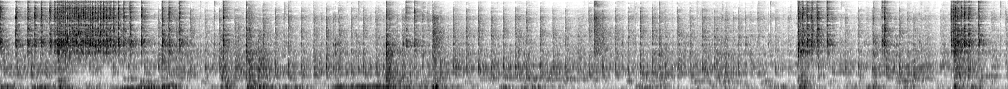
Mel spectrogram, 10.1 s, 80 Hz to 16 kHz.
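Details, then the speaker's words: 2018 Specialized Venge at its 20,000-mile overhaul: bright, irregular clicking as the chain rubs the not-yet-adjusted front derailleur; cable not fully seated, so tension was too low to tune. "that clicking you can hear is from the front derailleur i haven't actually adjusted it yet so that's why it's making that noise"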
